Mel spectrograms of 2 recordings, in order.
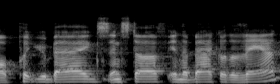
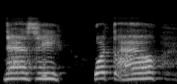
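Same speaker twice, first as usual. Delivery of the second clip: much higher mock yell at Nancy; hammed-up angry father; dad yelling; 3 dB louder than usual. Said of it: "your dad says".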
